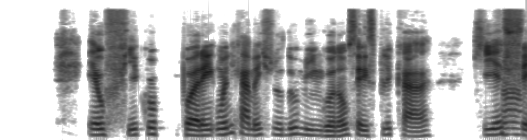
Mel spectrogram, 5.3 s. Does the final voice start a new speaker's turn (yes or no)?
no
